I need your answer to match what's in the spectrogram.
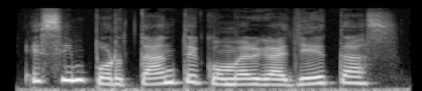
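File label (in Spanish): es Importante Comer Galletas, spanish, female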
